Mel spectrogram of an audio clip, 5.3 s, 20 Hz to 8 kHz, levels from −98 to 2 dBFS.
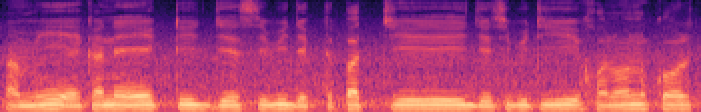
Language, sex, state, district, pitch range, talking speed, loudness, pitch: Bengali, male, Assam, Hailakandi, 110-120 Hz, 100 wpm, -13 LUFS, 115 Hz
